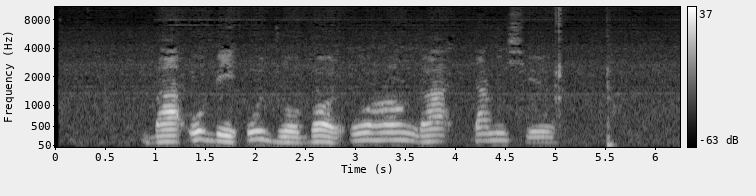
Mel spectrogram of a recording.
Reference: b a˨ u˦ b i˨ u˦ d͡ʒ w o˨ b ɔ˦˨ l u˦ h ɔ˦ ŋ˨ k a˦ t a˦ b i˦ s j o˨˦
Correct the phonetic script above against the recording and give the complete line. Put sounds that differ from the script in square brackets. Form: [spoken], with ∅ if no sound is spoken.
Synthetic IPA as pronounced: b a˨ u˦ b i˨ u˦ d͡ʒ w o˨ b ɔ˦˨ l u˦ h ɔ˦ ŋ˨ [ɡ] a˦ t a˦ [m] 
